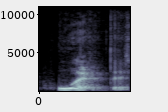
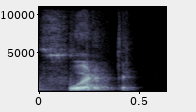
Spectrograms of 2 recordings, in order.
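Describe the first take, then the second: First: "fuerte" pronounced "juerte"; dialectal aspirated F. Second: Said in the usual way. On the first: Shown as a demonstration. Teacher showing the non-standard form, "fuerte" said as "juerte". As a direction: swap the f of "fuerte" for a Spanish j. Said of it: "no se dice". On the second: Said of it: "prototípico".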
